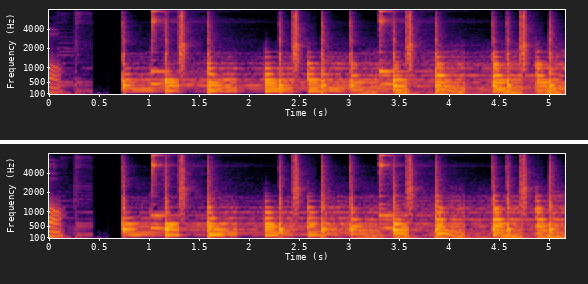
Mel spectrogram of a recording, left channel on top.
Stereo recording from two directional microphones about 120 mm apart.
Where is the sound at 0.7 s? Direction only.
20° left (ahead or behind).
